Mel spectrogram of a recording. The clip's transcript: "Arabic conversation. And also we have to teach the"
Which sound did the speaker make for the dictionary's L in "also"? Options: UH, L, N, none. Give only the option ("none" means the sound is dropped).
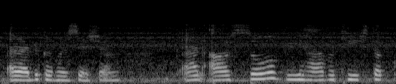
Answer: L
